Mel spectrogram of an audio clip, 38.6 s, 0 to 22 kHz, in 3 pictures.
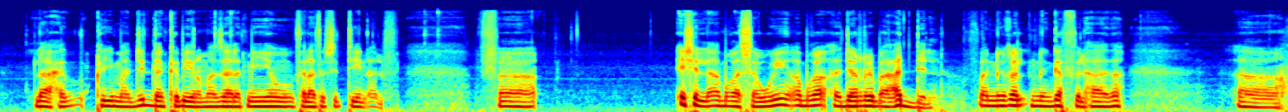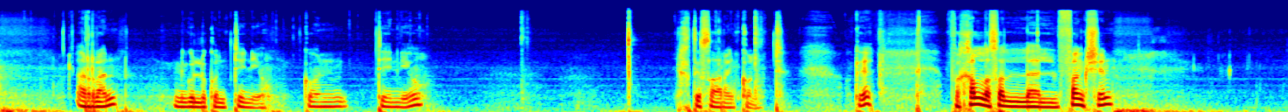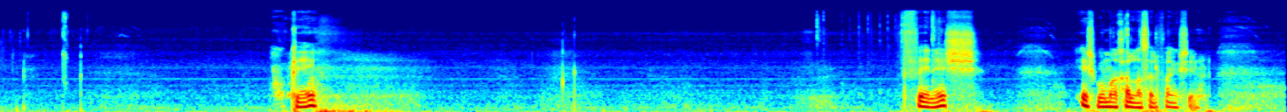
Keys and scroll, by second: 7.5 typing, 9.4-11.4 typing, 12.5-13.6 typing, 13.7 Return, 15.3-17.6 typing, 18.1 Return, 19.4-20.5 typing, 33.7-35.3 typing.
